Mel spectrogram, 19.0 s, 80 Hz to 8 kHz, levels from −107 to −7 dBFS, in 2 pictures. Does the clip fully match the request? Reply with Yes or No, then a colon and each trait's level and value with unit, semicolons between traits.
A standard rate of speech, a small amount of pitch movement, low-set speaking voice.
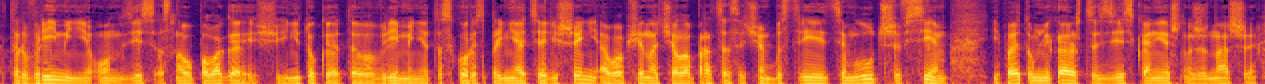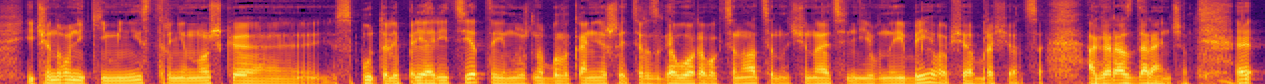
No: fast, 175 wpm; narrow, 1.7 semitones; low, 100 Hz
